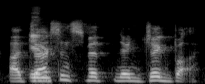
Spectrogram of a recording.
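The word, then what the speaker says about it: Jaxon Smith-Njigba: Jackson Smith Njigba.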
